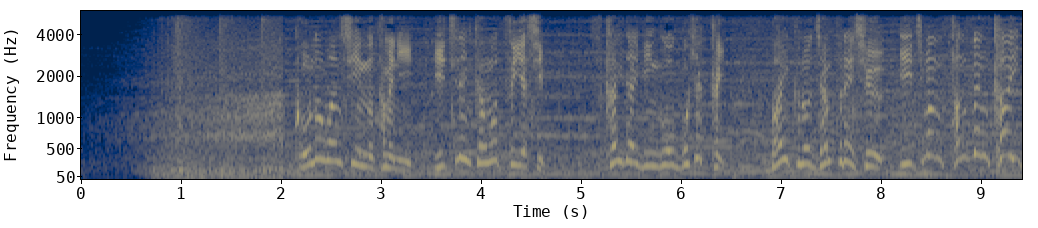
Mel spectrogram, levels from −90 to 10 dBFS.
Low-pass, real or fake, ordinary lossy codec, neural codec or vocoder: 5.4 kHz; real; Opus, 64 kbps; none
